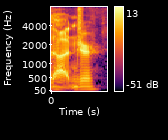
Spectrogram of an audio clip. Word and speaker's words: Oettinger: I I never pronounce his name right, either. How do you actually say his last it's Ottinger.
